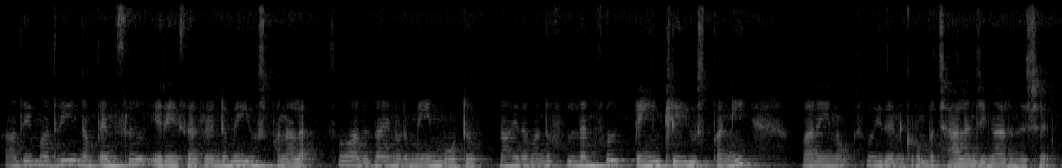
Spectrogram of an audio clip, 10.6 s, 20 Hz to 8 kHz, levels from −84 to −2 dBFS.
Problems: background sounds at intervals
